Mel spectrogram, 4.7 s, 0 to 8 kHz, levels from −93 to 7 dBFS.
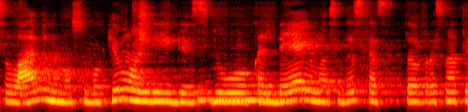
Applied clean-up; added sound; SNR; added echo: neural mask model Resemble Enhance denoiser.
